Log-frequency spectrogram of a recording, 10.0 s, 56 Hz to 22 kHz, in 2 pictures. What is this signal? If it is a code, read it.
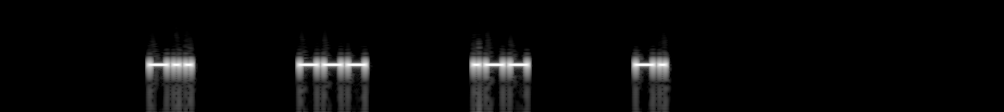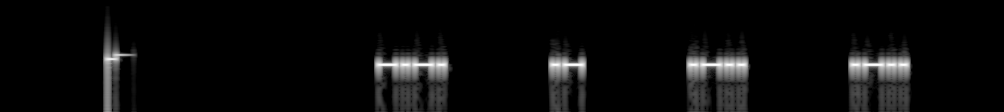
Morse code, heard as a keyed tone, about 40 wpm, spaced as for 14 wpm, 700 Hz. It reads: DOWN CALL
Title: 6x Character Spacing - Top 300 Words - 40wpm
